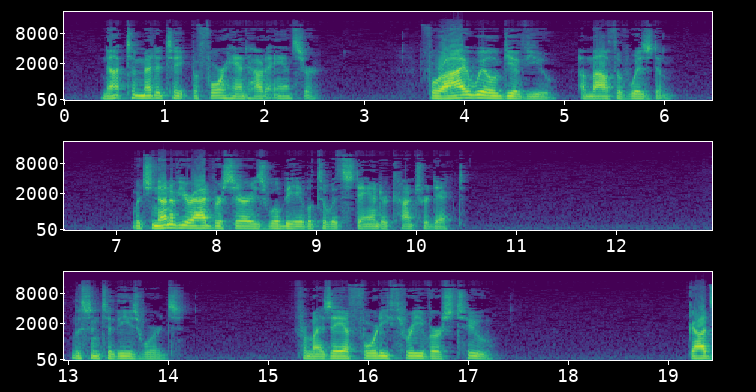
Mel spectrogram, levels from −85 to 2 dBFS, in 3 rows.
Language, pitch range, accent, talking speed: English, 100-120 Hz, American, 115 wpm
